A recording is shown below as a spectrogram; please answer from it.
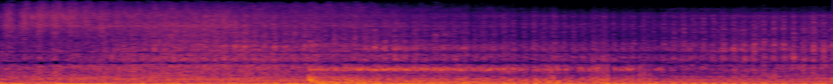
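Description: Helicopter in flight: steady rotor and engine noise.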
